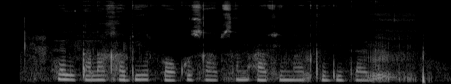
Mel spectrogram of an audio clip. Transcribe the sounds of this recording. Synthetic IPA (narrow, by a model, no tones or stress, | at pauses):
helt̪ɐlɐxɐbiːɾoːkʰʊsaːbsɐnʕaːfimaːt̪kʰɐd̪id̪aːj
